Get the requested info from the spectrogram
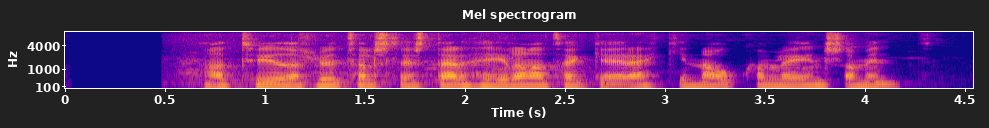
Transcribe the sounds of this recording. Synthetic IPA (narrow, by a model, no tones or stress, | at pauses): at̪ʰʏðal̥ʏːt̪fɛlslest̪ɛɾðɦeːjlanat̪ʰaːcːaɛɾɛhcɪnaːwkʰvœmlɛɣejnsamɪnt̪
